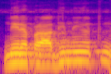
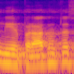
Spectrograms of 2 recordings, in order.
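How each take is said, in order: First: "निरपराधी" ending in a long ee; wrong word form. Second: "निरपराध" ending on dh, no final ee; correct word form. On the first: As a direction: say "निरपराधी" with the final -dhee sounded. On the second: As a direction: say "निरपराध" stopping on the consonant. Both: Shown as a demonstration.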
